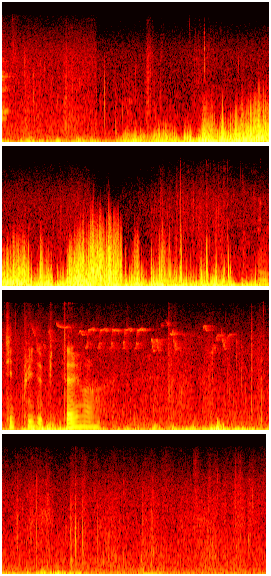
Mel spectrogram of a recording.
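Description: Footsteps crunch through dry leaves outdoors.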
